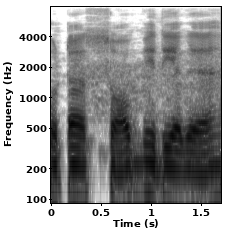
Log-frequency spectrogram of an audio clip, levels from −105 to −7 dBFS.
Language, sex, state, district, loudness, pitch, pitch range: Hindi, male, Chhattisgarh, Balrampur, -17 LUFS, 105 Hz, 100-110 Hz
